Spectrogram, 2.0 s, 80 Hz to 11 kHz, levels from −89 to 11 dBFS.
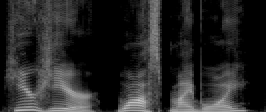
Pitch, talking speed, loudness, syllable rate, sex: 200 Hz, 150 wpm, -20 LUFS, 4.1 syllables/s, female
